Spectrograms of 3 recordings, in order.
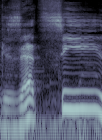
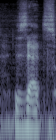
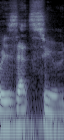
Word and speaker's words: Zeztz: when you see Z ZZ you're probably like zety zety you know something like that but from my buddy Matt and what the Kan Katakana says and everything or the kanji it's pronounced zets or zetsu now that sort of gives us kind of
